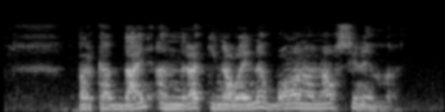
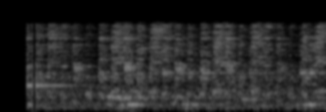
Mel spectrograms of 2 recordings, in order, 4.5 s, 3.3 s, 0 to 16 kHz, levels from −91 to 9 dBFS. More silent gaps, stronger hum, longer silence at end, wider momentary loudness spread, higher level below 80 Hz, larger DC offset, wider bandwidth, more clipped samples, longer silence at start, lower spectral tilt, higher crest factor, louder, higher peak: neither; neither; first, 0.55 s vs 0 s; about the same, 8 LU vs 7 LU; first, -56 dBFS vs -84 dBFS; neither; about the same, 7.2 kHz vs 7.6 kHz; neither; first, 0.8 s vs 0.25 s; first, -7 dB/octave vs -0.5 dB/octave; about the same, 18 dB vs 18 dB; first, -24 LUFS vs -44 LUFS; first, -6 dBFS vs -28 dBFS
